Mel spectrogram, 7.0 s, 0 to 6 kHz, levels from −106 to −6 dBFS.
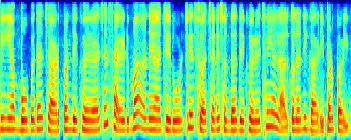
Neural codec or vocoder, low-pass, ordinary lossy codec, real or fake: codec, 16 kHz, 6 kbps, DAC; 5.4 kHz; none; fake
